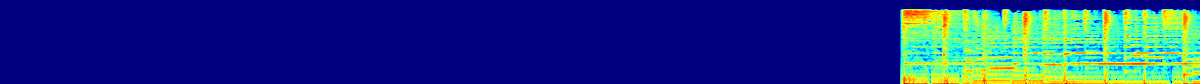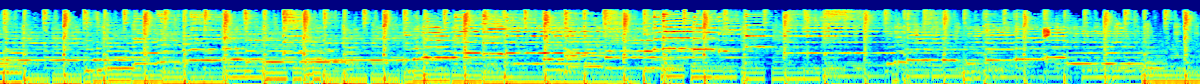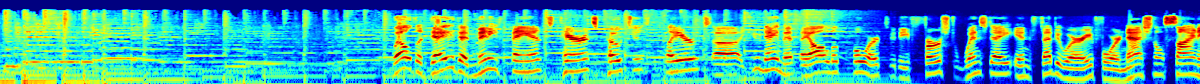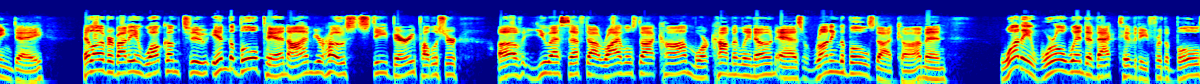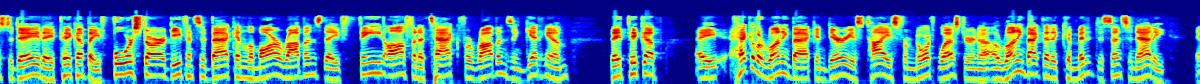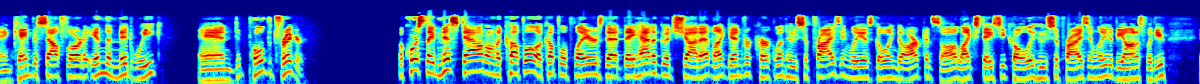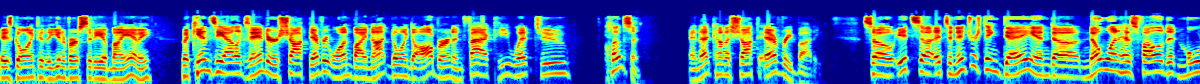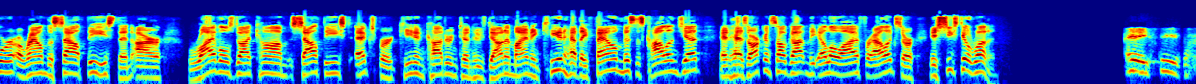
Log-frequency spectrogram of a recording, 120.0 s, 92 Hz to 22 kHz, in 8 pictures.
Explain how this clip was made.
This week it's a special National Signing Day - and we'll be breaking down the 2013 signing class and taking your calls.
